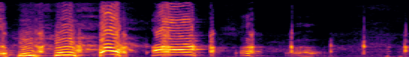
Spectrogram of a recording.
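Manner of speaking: high laugh. Real, not acted. Co-host laughs at own joke.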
